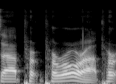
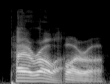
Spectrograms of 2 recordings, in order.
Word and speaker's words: Paeroa: It's Parora. How do you say it? Parora? Paeroa.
